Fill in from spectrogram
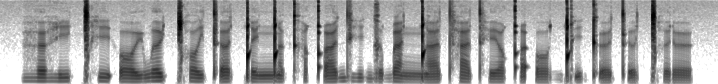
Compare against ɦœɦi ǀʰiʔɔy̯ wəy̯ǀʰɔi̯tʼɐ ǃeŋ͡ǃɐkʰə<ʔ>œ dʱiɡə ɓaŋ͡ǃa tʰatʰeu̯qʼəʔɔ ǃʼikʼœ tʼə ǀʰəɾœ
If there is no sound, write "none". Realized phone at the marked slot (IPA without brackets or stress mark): qʼ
